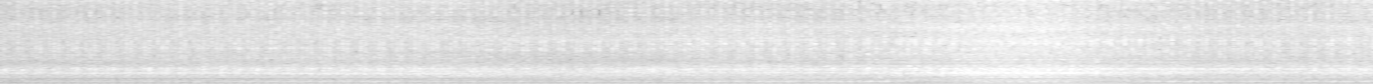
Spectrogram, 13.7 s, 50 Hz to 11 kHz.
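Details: 1999 Honda Civic EX, D16Y8 engine after months of spirited driving, burning oil with blue smoke and losing compression: steady light tapping about three per second at idle, following revs, like a bad rocker or lifter; owner suspects piston slap from worn cylinders, rebuild planned.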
